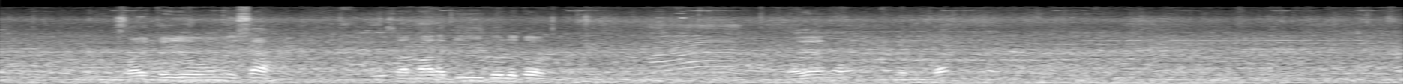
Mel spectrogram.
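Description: A crowd murmurs in the background of a large echoing hall.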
